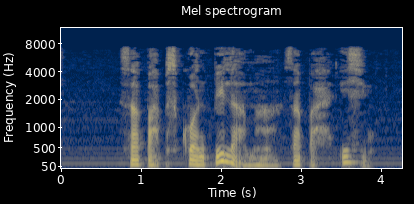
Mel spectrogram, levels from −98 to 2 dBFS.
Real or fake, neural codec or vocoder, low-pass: fake; codec, 16 kHz, 16 kbps, FreqCodec, larger model; 7.2 kHz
